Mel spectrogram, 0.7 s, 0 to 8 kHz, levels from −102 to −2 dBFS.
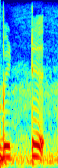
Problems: constant background noise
